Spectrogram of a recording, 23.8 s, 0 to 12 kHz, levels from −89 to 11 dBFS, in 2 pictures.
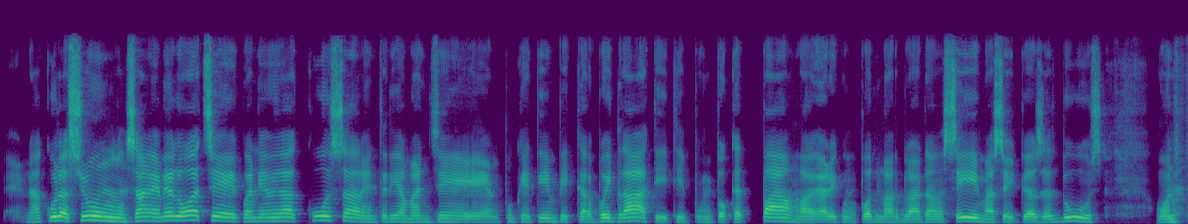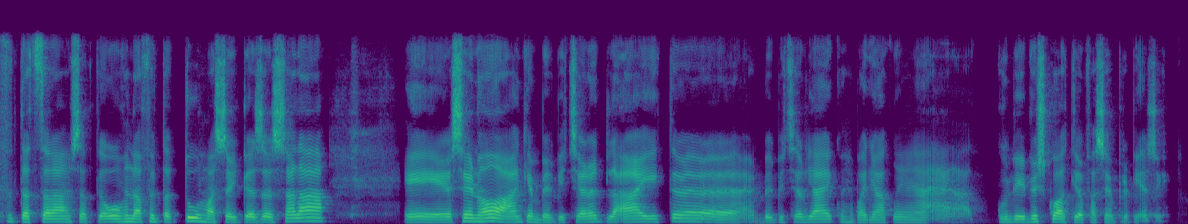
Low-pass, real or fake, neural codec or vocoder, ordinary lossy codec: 9.9 kHz; fake; autoencoder, 22.05 kHz, a latent of 192 numbers a frame, VITS, trained on one speaker; MP3, 96 kbps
